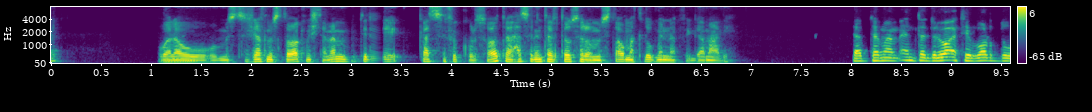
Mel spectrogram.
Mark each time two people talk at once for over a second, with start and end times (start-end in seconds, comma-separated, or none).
none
